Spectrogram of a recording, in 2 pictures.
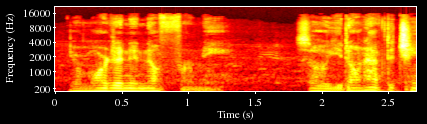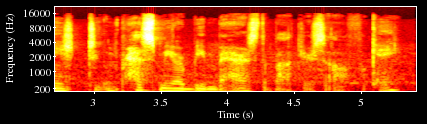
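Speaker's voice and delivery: whispered, tender reassurance; soft reassuring whisper. Acted. Reassuring the scriptwriter privately in a tender whisper. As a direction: lean in and whisper it kindly.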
